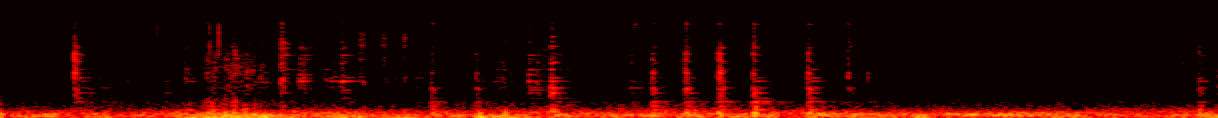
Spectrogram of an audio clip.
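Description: Birds at a ground feeder: scattered light ticks and clicks, thickest from about one to four seconds in, over a low steady rumble on the microphone.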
